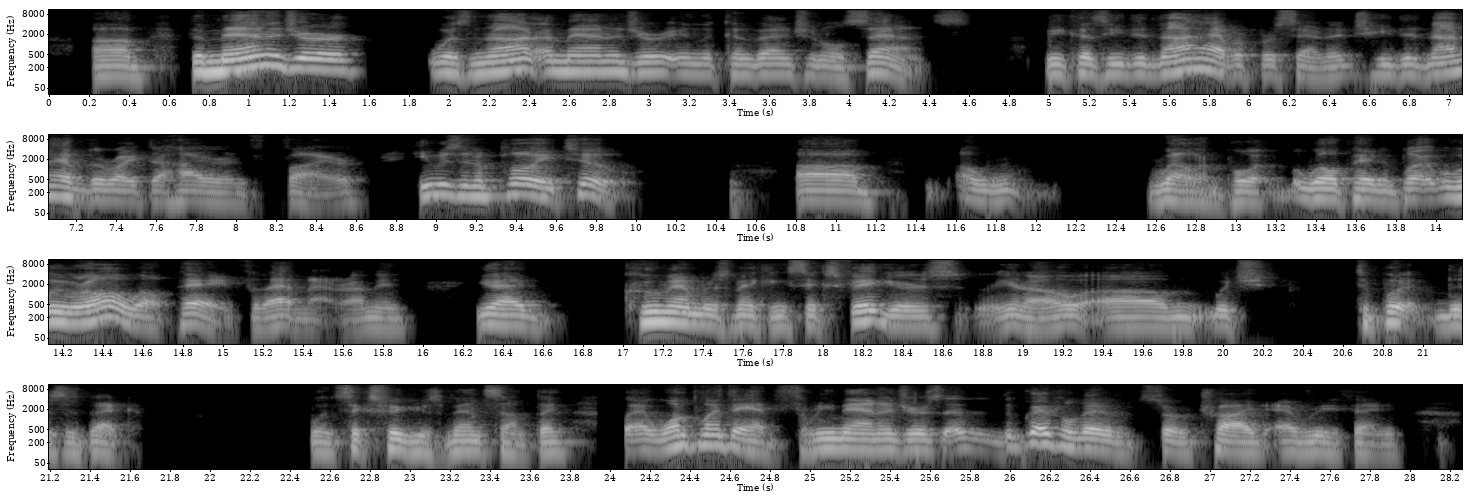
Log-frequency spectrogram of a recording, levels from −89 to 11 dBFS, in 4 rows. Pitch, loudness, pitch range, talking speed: 125 Hz, -25 LUFS, 110-145 Hz, 185 wpm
